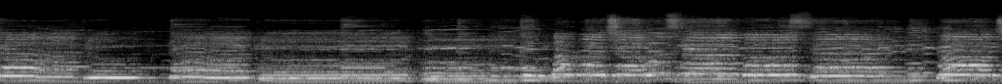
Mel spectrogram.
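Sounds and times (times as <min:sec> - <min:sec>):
voices singing a hymn in unison: 0:00.0 - 0:10.0.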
